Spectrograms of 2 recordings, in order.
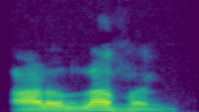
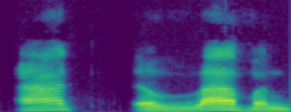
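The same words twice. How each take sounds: First: The T is a quick soft D sound. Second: The T is a clear T sound.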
